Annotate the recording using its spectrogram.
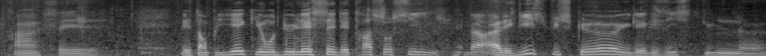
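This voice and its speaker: At a very slow pace with long, frequent pauses, a man speaks in a medium pitch with ordinary pitch variation. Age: old. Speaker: retired engineer, local historian. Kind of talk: casual chat, guided walking tour.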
